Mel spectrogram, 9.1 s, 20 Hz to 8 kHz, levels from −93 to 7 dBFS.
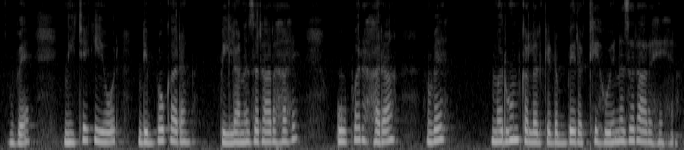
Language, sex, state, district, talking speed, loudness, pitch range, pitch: Hindi, female, Bihar, Begusarai, 170 wpm, -36 LUFS, 190-215 Hz, 200 Hz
